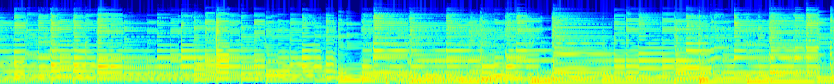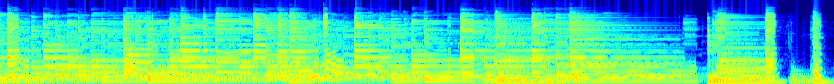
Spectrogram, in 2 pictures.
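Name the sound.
electric guitar, bridge and middle pickup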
